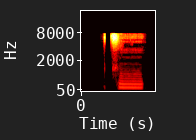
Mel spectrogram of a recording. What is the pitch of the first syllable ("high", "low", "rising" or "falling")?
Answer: high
